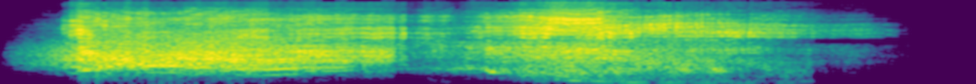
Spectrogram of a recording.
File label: Death, en; Zariman Wraith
